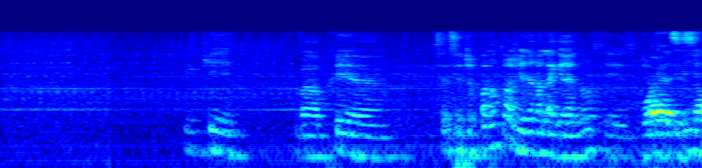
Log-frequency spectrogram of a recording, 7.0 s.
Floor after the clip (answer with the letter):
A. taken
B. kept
A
